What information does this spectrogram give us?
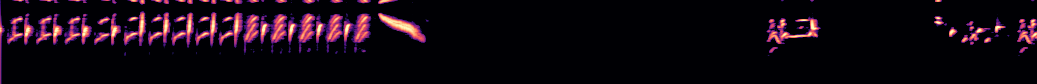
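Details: European goldfinch singing for young goldfinches to learn: dense rapid twittering for about three seconds ending in a falling buzzy note, followed by silence and a few scattered high chirps.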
